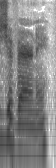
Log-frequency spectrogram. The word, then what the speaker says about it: Giverny: We started a unit on Charlotte in, I'm probably going to pronounce it wrong, Giverny? – I think it's Giverny.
